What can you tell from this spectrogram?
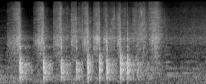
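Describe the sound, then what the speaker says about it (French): A red-handled knife chops a red onion on a board in a kitchen, about a dozen quick, close, evenly paced cutting thuds in a short loud burst, with no voices. "Oignon rouge comme ça, couteau rouge bien sûr, et on coupe comme ça."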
